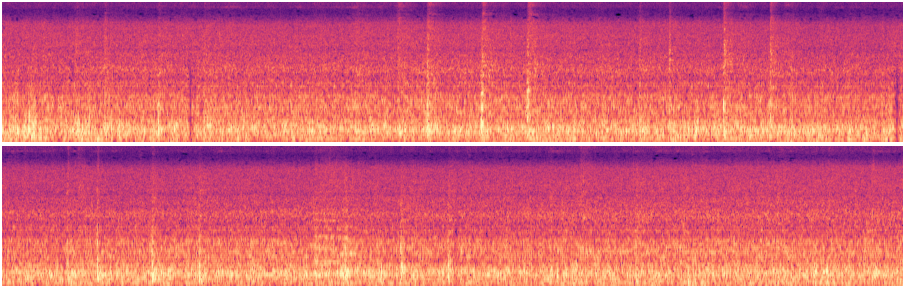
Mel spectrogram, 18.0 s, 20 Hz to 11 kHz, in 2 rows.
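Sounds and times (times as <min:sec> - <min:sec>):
train carriage running on track: 0:00.0 - 0:18.0.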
